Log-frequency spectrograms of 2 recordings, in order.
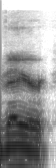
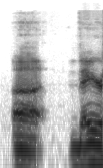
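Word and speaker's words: Veilleux: Shout out to Christian Veyer, which is, again, the weirdest last name to pronounce with the way it looks. It's French Canadian. Not how it looks.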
